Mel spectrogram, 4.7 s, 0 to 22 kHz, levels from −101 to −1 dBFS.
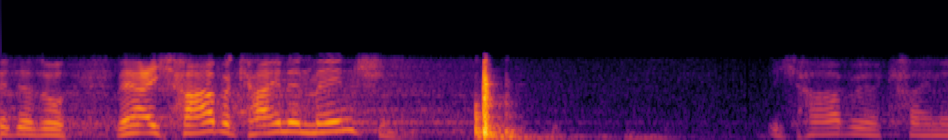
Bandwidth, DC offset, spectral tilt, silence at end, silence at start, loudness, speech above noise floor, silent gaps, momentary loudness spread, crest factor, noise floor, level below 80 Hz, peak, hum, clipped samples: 4.6 kHz; under 0.1%; -4 dB/octave; 0 s; 0 s; -27 LUFS; 41 dB; none; 25 LU; 28 dB; -73 dBFS; -56 dBFS; -2 dBFS; none; under 0.1%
